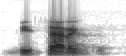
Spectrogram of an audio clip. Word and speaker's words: विसर्ग: विसर्ग कहते हैं। इसका उच्चारण ह के समान होता है।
